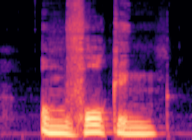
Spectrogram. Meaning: demographic replacement by exchanging one population for another (mainly as a part of conspiracy theories about white genocide)
- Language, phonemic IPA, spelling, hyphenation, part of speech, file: Dutch, /ˈɔmˌvɔl.kɪŋ/, omvolking, om‧vol‧king, noun, Nl-omvolking.ogg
